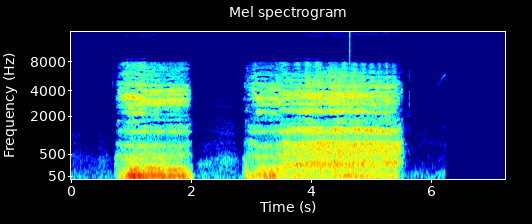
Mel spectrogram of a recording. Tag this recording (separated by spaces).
beast growl horror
